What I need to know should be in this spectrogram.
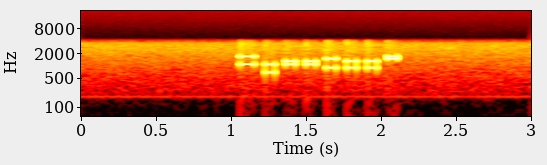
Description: Multi-frequency trunk signalling (R1, as on North American trunks), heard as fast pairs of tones, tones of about 70 ms. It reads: KP 266855 ST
